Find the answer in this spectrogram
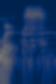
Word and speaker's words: Lix: that your phone name Lix it's pronounced um licks you um licks yes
